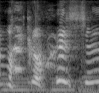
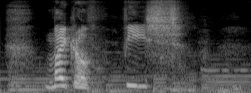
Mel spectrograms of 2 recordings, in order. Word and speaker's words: microfiche: Any idea where the microfish is? Microfiche. Microfiche. Yeah, that's right. It is pronounced microfiche, isn't it?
